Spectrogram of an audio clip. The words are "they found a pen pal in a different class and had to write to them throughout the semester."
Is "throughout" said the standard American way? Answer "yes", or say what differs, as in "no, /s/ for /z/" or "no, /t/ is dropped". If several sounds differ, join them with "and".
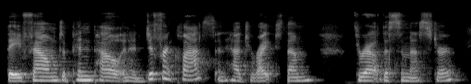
yes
